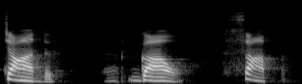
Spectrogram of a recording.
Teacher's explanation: जिन शब्दों का उच्चारण नाक और मुंह दोनों से किया जाता है और इन्हें लिखने के लिए चंद्र बिंदु का प्रयोग किया जाता है उन्हें अनुनासिक शब्द कहते हैं।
